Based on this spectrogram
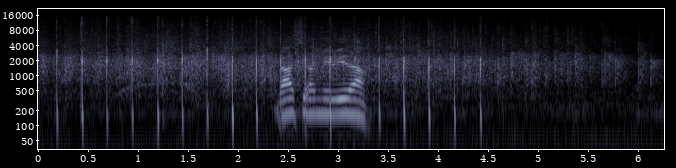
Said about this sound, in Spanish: Un aplauso para las mujeres.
